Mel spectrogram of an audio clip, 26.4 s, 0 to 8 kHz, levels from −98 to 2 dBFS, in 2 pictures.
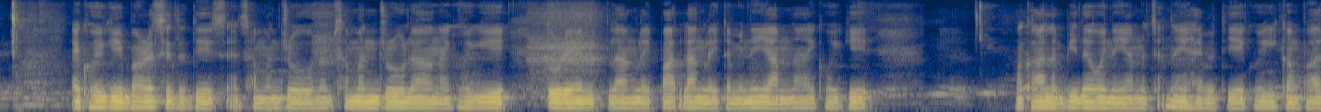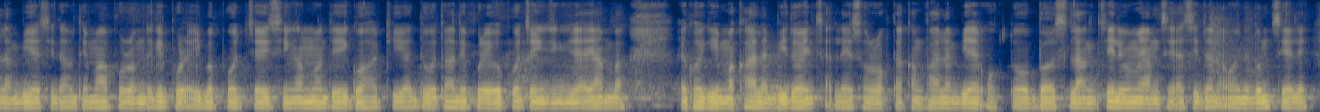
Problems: background sounds at intervals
